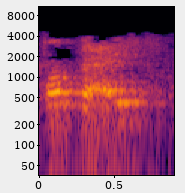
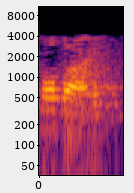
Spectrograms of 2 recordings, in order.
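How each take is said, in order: First: The b is followed by a short vowel. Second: The b has no vowel after it. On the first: It is formed from the word for nature, tabia. "إما بالتحريك الباء" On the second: It is formed from the word for temperament, tab. "وإما بتسكينها"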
